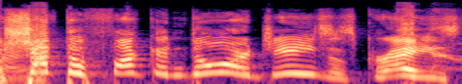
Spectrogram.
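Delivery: put-on, very high, blurted-out outburst. Retelling walking in on someone while groggy: retelling a blurted outburst. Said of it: "I just blurted out".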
